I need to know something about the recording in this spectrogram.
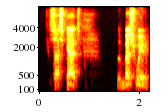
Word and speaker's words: Sasquatch: saw they're called the sasquatch saskatch the best way to pronounce it is take the word basket drop the b and add sas to it well j.w burns used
